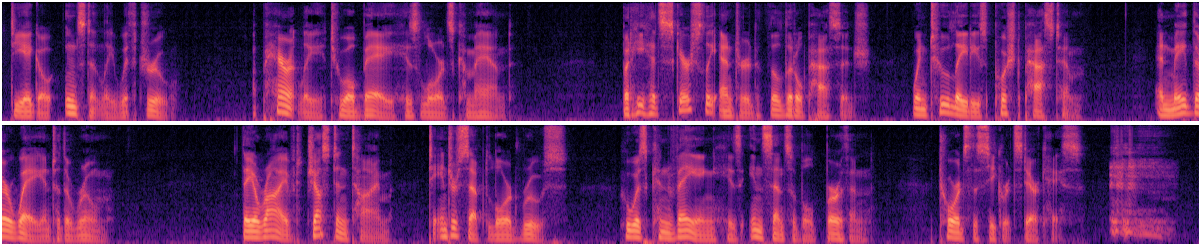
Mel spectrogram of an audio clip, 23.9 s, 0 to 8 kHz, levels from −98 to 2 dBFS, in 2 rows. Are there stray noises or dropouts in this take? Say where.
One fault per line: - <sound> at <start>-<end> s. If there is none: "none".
- throat clearing at 23.0-23.7 s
